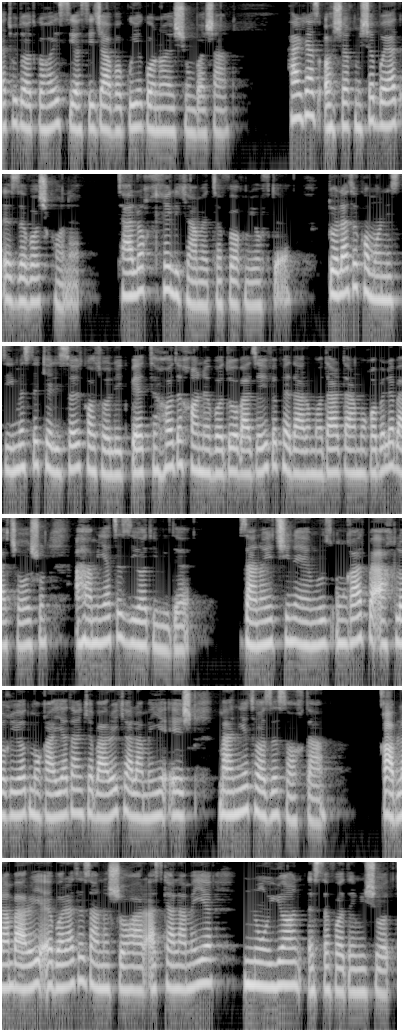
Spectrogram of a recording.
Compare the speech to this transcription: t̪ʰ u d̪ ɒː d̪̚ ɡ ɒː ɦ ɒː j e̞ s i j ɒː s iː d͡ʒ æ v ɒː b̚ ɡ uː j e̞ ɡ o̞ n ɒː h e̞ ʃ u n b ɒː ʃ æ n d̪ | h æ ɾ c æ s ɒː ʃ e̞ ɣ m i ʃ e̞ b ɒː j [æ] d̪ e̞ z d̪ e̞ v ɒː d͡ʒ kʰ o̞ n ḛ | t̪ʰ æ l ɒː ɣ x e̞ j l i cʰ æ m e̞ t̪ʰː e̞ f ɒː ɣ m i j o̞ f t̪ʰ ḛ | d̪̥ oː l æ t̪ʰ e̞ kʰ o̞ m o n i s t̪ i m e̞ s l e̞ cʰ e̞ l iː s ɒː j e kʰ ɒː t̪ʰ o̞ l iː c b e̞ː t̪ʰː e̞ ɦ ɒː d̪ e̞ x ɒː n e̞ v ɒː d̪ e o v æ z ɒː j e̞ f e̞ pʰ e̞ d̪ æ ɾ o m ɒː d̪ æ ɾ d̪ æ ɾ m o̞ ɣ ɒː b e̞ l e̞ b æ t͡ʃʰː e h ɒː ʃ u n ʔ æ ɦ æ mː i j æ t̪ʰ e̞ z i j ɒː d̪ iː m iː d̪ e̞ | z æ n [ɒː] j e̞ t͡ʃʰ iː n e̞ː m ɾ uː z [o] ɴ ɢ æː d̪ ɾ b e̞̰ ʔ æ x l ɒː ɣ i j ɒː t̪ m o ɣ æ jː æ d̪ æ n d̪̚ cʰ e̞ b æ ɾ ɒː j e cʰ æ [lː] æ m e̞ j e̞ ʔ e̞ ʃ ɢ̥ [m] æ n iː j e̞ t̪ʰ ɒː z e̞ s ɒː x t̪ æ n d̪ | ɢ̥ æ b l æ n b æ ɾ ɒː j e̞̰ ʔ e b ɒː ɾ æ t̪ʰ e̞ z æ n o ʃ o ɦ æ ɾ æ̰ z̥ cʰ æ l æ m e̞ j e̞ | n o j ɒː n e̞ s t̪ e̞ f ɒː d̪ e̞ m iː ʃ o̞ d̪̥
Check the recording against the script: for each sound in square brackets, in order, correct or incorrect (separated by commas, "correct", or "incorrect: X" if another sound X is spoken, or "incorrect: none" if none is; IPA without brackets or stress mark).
correct, correct, incorrect: u, incorrect: l, correct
